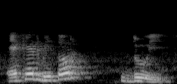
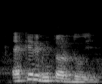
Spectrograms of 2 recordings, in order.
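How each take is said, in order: First: A teacher's pause before the punch word দুই; saying with a pause. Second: Said in the usual way. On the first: Shown as a demonstration. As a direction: lift ভিতর, hold a beat, then drop onto দুই. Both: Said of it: "একটা কথায় বলে না".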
